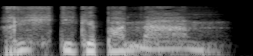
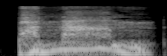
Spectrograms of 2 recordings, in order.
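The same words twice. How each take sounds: First: High, quivering with craving; trembling voice. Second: Trembling voice. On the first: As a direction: let the voice shake on Bananen. (zitternde, hohe Stimme) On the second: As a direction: voice shaking with longing, high. (zitternde Stimme, hoch) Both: A narrator's reading. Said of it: "Etzos Stimme zitterte".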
